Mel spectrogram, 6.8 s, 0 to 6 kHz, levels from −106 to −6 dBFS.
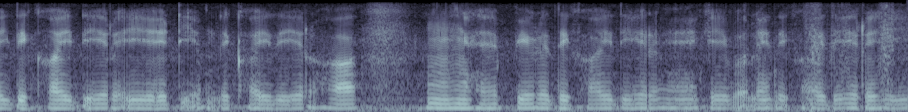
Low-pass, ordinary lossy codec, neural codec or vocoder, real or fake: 5.4 kHz; none; vocoder, 22.05 kHz, 80 mel bands, WaveNeXt; fake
